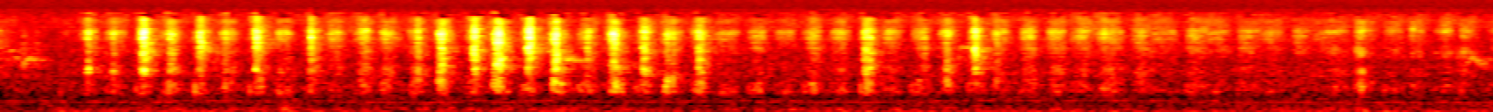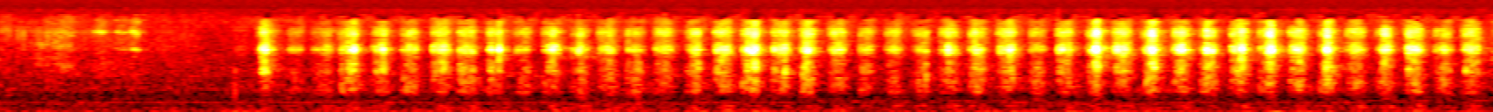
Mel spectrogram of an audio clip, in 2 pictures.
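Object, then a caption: Wax-coated scratch-art paper scraped with a wooden stylus. A thin wooden stylus held in the fingers scratches the black wax coating of a small spiral-bound scratch-art pad showing a monkey picture, lying flat on a table. It makes a quiet, steady run of short, bright, raspy scratching strokes, about three or four per second. After a brief lull in the middle, the strokes return firmer with a sharper high squeak.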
